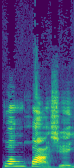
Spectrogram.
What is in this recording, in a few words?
"guang1hua4xue2", Chinese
